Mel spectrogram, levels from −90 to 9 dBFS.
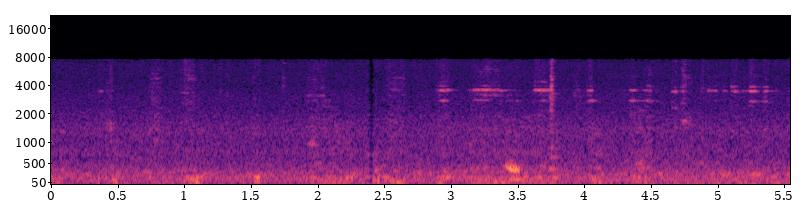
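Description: At about 2.39 to 2.45 s the speech has a short concealed packet loss: roughly 30 ms of audio never reached the decoder in time, and the receiver synthesised about 27 ms to cover it by carrying the preceding sound forward before blending back in. It comes across as a brief smear or wobble rather than silence. That continuation is what separates it from a plain dropout, which would leave an audible hole, or a click, which would be a sharp transient. The call path's band limit, with nothing above 8 kHz, fits a G.722 codec.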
